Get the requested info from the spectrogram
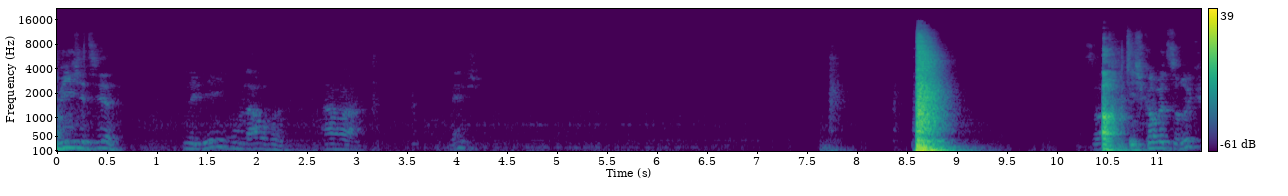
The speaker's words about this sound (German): Ich muss kurz aufstehen, die Tür zu machen gehen, das ist viel zu krank. Ich bin gleich zurück.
